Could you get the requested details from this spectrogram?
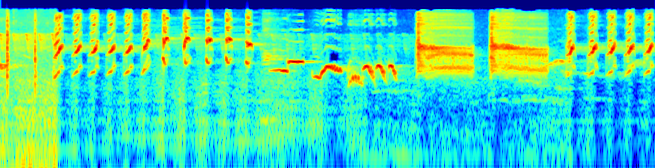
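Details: White-rumped shama in agitated full song, laced with imitations of other birds such as sogon and kunti: fast runs of high sharp chips, then slurred whistles and two long harsh rasping bursts before the chips resume.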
